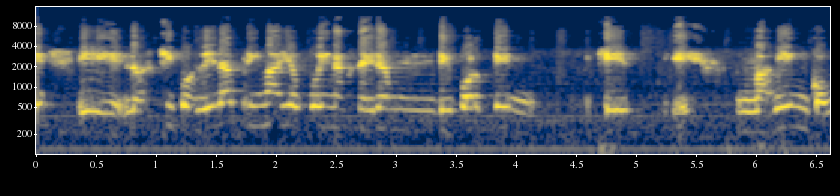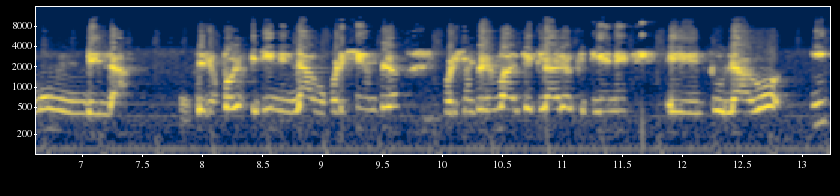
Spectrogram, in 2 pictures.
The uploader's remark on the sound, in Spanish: Móvil en vivo y directo desde Embalse, con actualidad de la región para el programa "Mejor de mañana".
